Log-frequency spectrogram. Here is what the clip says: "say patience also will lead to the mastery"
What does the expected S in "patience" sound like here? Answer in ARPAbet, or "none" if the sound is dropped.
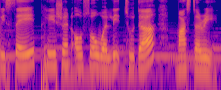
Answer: none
